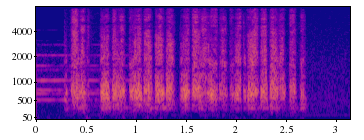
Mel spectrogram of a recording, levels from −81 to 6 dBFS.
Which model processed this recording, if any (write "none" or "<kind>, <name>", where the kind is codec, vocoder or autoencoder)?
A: none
